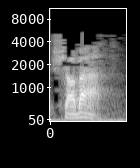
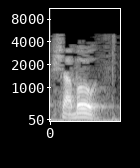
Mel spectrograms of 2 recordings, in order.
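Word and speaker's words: Shabbat (שבת): In Hebrew, you'd pronounce it something like Shabbat or Shaboth, depending on the vowel pointing.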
